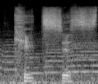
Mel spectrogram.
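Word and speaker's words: Cait Sith: Kate Cis theme. And yes, that is how it is pronounced according to Rebirth.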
